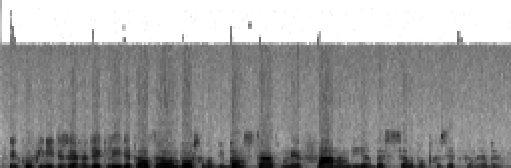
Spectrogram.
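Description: An actor playing a dryly dismissive police inspector in a radio play, official and sceptical in manner. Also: male voice, medium pitch, fast, close to an everyday voice. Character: brisk, sceptical, stalling male police inspector. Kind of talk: radio drama acting. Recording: dull old radio recording, faint noise.

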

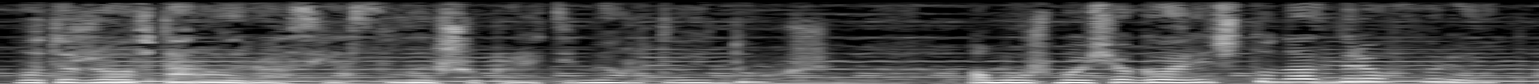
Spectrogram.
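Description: A woman's voice: on the high side, fairly even intonation, brisk, music in the background, natural voice. An actress playing an opinionated, scornful provincial society lady, arch and insistent, in an audio drama of classic literature. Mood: puzzled, probing.

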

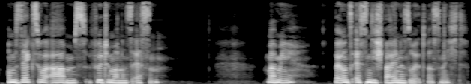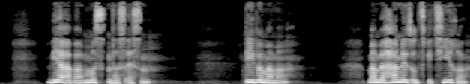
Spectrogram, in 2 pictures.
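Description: A woman's voice: mid-range voice, a little slow, pauses often, no room sound, clean studio sound. A woman playing a humiliated young forced labourer writing to her mother, restrained, in a radio docudrama. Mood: subdued, wounded. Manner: restrained, plain, even. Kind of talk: radio docudrama letter reading.

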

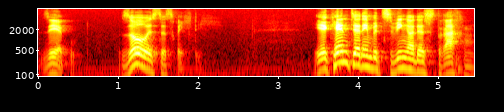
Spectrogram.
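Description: An actor playing a fussy, officious town mayor in a radio play, pedantic, bossy and unctuous. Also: male voice, mid-range voice, sing-song, a little slow, bright, forceful tone. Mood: bossy coaching.

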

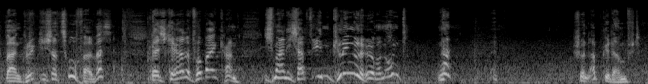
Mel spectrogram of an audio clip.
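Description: A man's voice: very high voice, huge pitch swings, fairly quick, noisy background, exaggerated voice. An actor playing a chatty, nosy male passer-by who rambles eagerly in a German radio crime drama. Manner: garrulous, rambling, ingratiating.

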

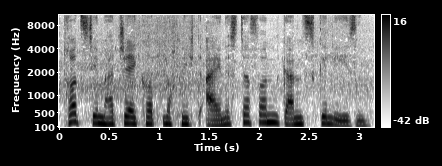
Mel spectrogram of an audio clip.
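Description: A woman narrating a literary radio drama in a deliberate, observational way. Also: on the low side, animated, noisy background.

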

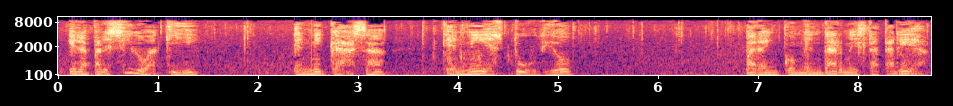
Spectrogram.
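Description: A man's voice: medium pitch, noisy background. A man narrating a radio drama prologue in a solemn, ominous manner.

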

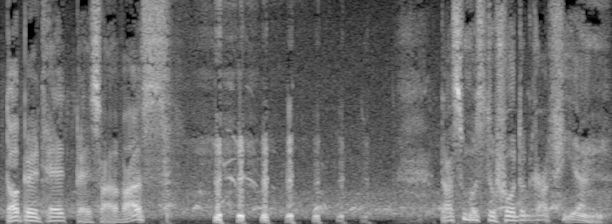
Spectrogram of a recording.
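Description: An actor playing a stubborn, excitable old Ukrainian village man in a radio drama, defiant and dismissive. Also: a little high, slow, vocal fry, background noise, exaggerated voice. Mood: excitedly insistent. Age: older.

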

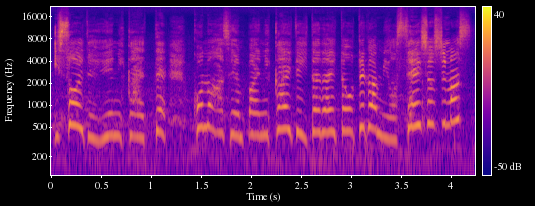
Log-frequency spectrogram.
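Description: Very high, bubbly schoolgirl. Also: quick pace, a loud crowd. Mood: grateful, eager. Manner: breathlessly gushing, polite and childlike. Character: bubbly, earnest, lovestruck teenage schoolgirl junior. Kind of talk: anime-style audio drama acting. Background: background music.

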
